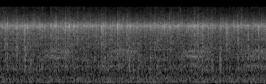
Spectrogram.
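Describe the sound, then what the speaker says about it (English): Okra frying in a pan over a medium flame gives a steady, dense sizzle with a constant bright hiss and faint crackles, close and even throughout, with no talking. "frying this okra"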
